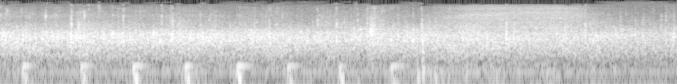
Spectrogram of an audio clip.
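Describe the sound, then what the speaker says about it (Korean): Church congregation clapping during a service, moderately quiet and diffuse, with a regular low thumping pulse running underneath the claps. "박수 한번 하겠습니다"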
